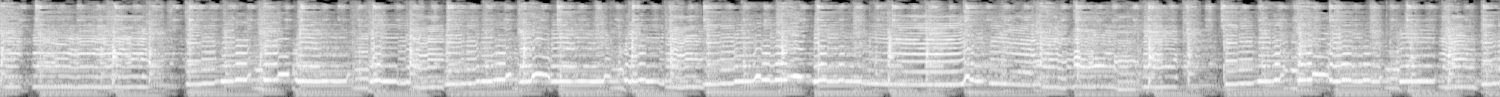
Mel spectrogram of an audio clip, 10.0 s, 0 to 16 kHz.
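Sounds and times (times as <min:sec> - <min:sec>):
bass and rhythm accompaniment: 0:00.0 - 0:10.0
clarinet playing sliding melody: 0:00.0 - 0:10.0.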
